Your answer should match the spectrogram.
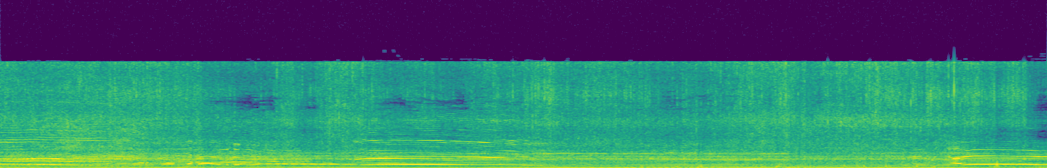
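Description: Boat engine running with a steady low drone as the boat moves through rough water. People aboard let out long, drawn-out shouts over it in the first half and again near the end.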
